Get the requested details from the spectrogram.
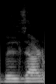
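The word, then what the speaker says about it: blizzard: पहला ऑप्शन है avalanche, second option है विलजार्ड, यहाँ पे आर जो है वो साइलेंट होता है तो विलजार्ड बोलते हैं इसको, थर्ड ऑप्शन है ग्लेशियर, फोर्थ ऑप्शन है टाइफून।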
